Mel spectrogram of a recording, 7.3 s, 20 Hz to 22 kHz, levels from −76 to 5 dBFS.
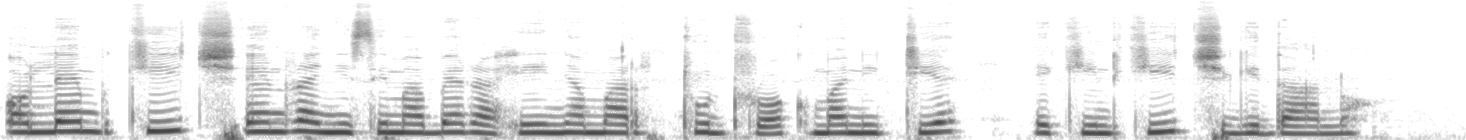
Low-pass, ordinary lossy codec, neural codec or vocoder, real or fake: none; none; none; real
